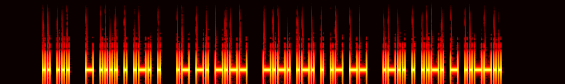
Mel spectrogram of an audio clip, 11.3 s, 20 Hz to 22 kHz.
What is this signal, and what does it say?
Morse code, heard as a keyed tone, about 25 wpm, 700 Hz. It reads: IS THERE ANY CREAM LEFT?
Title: Sentences from Top 1500 Words 25wpm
